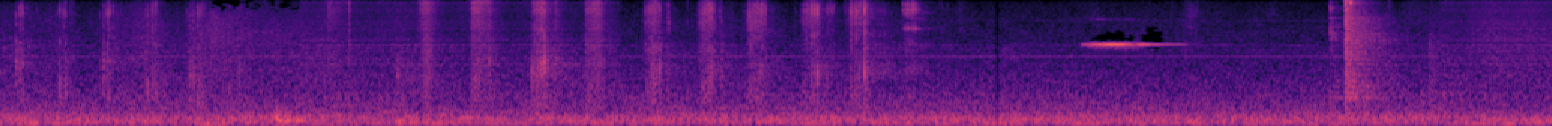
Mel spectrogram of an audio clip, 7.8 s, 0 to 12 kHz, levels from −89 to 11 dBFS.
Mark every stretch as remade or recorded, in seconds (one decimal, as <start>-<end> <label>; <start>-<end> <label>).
0.0-1.5 recorded; 1.5-3.1 remade; 3.1-7.2 recorded; 7.2-7.8 remade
